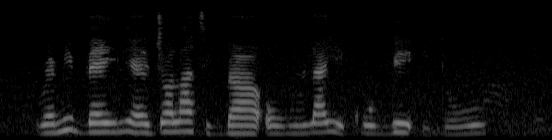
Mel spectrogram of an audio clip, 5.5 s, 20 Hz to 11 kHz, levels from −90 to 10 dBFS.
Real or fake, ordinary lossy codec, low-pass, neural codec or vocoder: real; MP3, 32 kbps; 9.9 kHz; none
